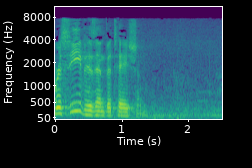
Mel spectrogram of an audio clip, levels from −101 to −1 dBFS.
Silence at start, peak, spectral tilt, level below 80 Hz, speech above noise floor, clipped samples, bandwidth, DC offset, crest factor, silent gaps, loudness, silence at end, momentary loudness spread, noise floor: 0 s; -4 dBFS; -5 dB/octave; -48 dBFS; 20 dB; under 0.1%; 8 kHz; under 0.1%; 18 dB; none; -19 LUFS; 0 s; 23 LU; -39 dBFS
